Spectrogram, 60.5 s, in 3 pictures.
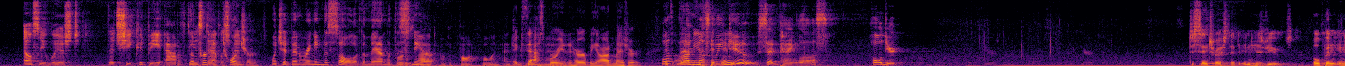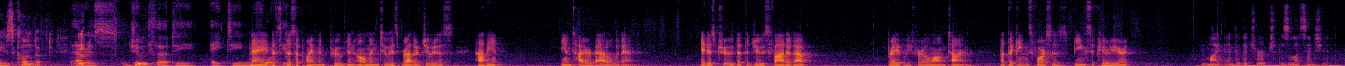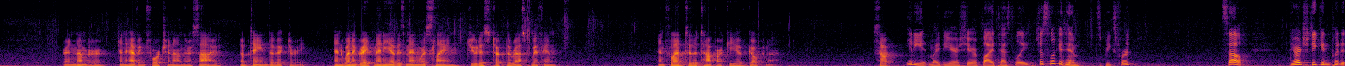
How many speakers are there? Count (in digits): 9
